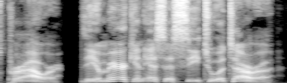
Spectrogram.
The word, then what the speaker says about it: Tuatara: hour the American SSC Tuatara pronounced two Atari in case you're having trouble pronouncing its name takes the second spot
